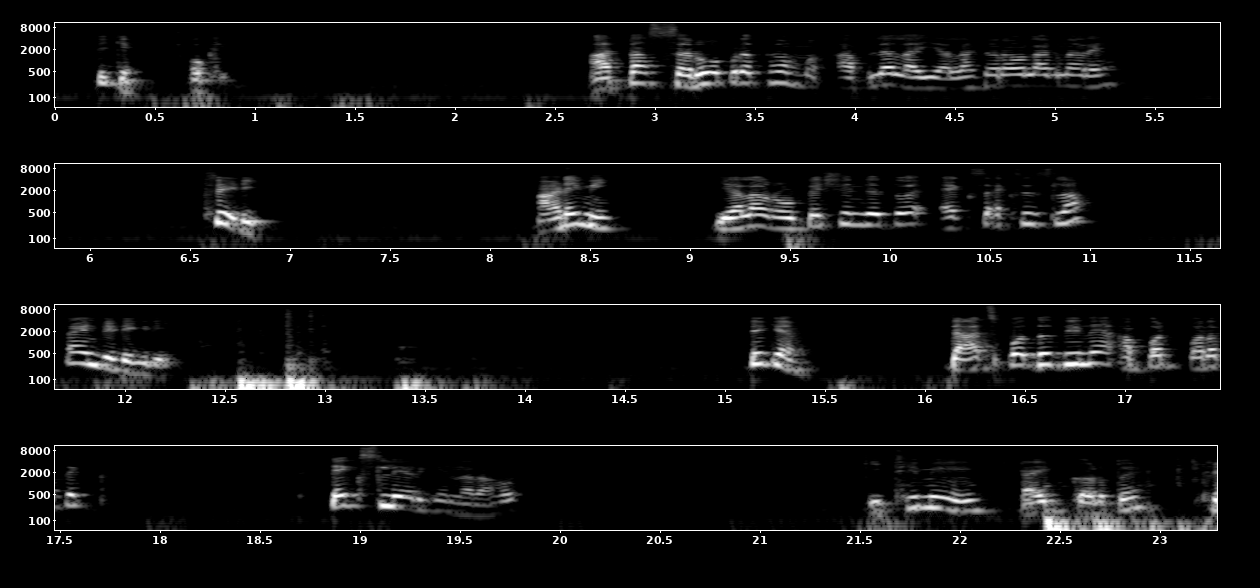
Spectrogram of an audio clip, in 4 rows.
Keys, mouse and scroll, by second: 3.2-5.0 scroll down 1, 5.0 click, 10.4 r, 12.4 click, 17.0 click, 18.8 right click, 19.8 click.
